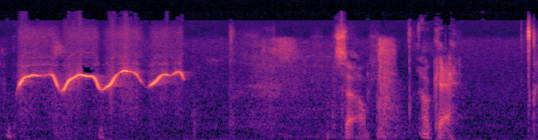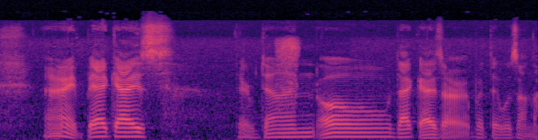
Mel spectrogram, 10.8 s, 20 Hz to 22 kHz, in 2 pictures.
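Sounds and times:
loud sustained warbling human whistle: 0.1 - 2.0
speech: 3.4 - 4.7, 5.8 - 7.2, 7.8 - 10.7.

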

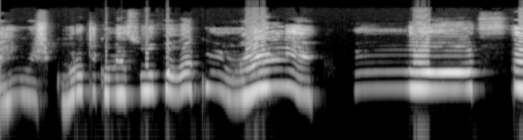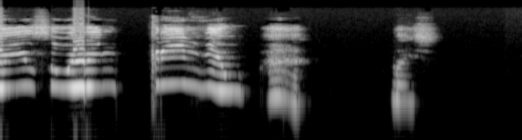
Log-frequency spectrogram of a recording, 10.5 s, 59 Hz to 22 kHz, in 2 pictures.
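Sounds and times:
speech: 0.0 - 3.2, 4.1 - 8.3, 9.2 - 9.6
person performing crying and whimpering in a told story: 2.2 - 6.3, 6.9 - 8.4.

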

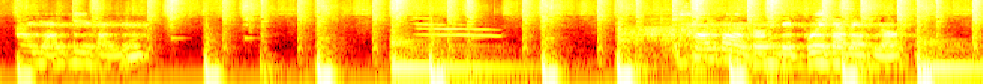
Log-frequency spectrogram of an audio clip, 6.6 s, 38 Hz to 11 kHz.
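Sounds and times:
speech: 0.2 - 1.2, 4.7 - 6.3
cat meowing: 2.7 - 3.4.

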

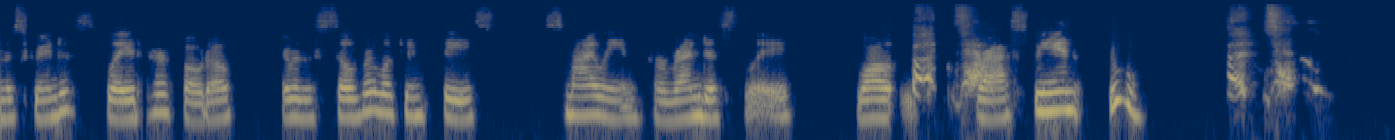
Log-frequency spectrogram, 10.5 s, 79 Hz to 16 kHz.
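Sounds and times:
speech: 0.0 - 8.6, 9.2 - 10.0
person sneezing: 6.8 - 7.4, 9.2 - 10.0.

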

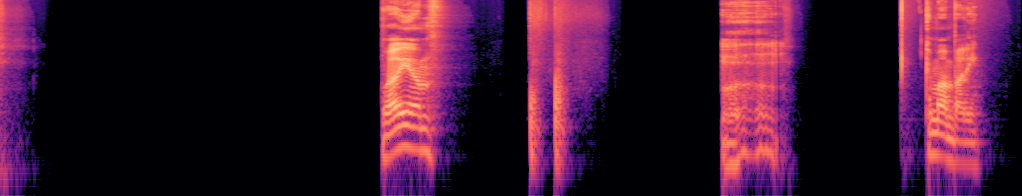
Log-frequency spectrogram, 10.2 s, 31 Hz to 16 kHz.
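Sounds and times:
speech: 3.8 - 4.5, 9.3 - 9.9
knocking on a door: 5.3 - 5.8.

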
